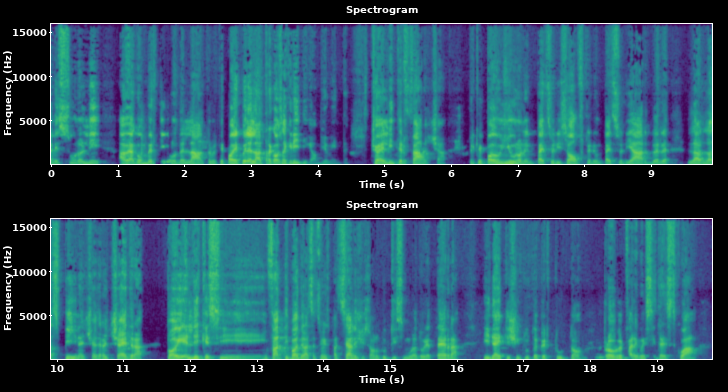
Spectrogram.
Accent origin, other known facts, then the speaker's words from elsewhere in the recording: Rome, Lazio, Italy; e poi noi siamo di Roma, se c'è un impero è quello.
